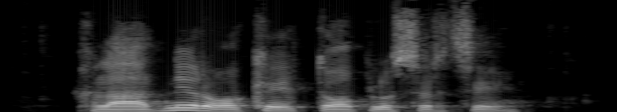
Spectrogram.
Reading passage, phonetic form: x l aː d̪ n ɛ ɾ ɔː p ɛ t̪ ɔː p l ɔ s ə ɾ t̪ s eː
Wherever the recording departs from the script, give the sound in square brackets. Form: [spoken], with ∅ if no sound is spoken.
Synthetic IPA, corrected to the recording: x l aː d̪ n ɛ ɾ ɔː [k] ɛ t̪ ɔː p l ɔ s ə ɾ t̪ s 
